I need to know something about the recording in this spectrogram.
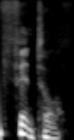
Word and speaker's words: Fintel: end the podcast by correcting my pronunciation of your name finttle that's that's me thanks dude well great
